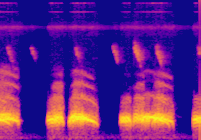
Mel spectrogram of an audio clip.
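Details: Caged decoy spotted dove with a loud voice, calling to lure a wild rival. Low, rounded coos come in short-long groupings, with the longer notes slightly falling. Faint thin chirps of other birds sound above.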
